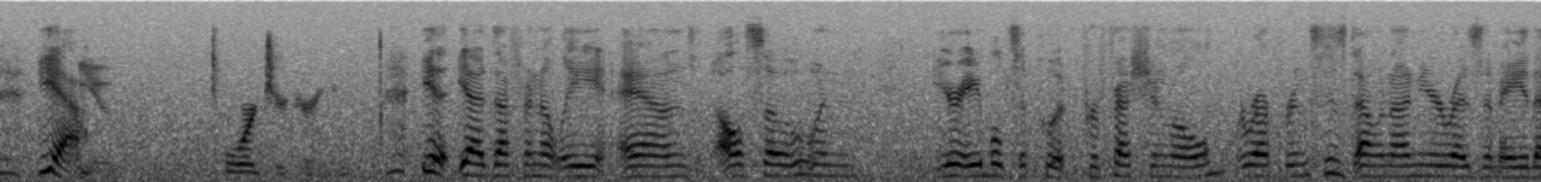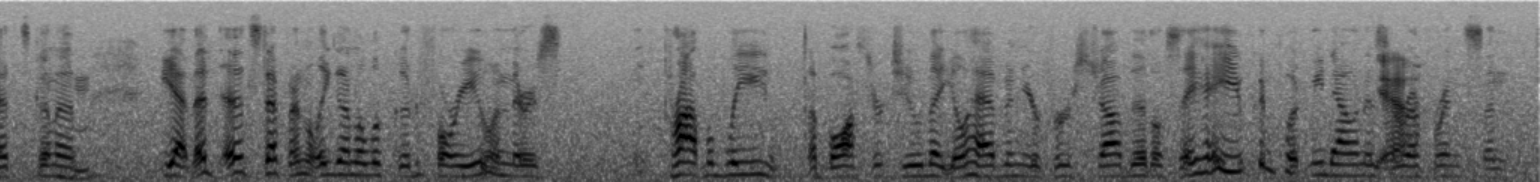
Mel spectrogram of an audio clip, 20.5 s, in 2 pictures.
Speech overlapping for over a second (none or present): none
